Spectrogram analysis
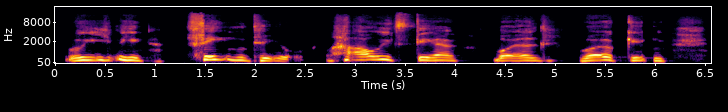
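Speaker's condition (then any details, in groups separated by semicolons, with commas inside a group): Cerebral palsy; from birth, no breathing first 40 minutes, feet opposite of Charlie Chaplin, shaking body, cramps, pain; cramp and pain free in Thailand, pain returns in Sweden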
